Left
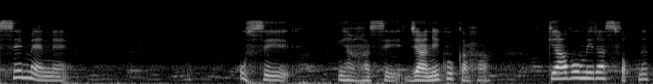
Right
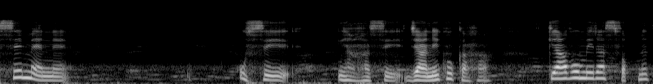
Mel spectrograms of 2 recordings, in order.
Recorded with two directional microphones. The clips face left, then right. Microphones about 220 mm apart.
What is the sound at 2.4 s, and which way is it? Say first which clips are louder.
A woman's voice: right 6 dB; 40° right (ahead or behind).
